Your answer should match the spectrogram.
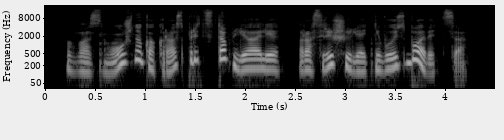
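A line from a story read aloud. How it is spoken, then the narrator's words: Grumbling. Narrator (Russian): пробурчала я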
